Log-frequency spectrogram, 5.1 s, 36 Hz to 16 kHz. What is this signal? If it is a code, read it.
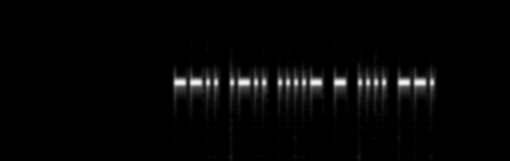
Morse code, heard as a keyed tone, about 29 wpm, 700 Hz. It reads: ZL4THG
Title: DXCC-100 Call Signs - 6 Characters - 30wpm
